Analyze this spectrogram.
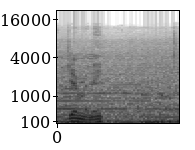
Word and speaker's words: Gemini: Titan a Gemini capsule which they pronounce geminy like Cricket Saturn 1B in the background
